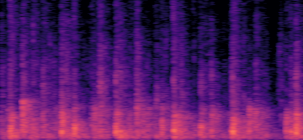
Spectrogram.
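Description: Applause from an audience at a sobriety meeting after a speaker's share, a close burst of steady, slightly rhythmic hand clapping from a small group with no talking over it.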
